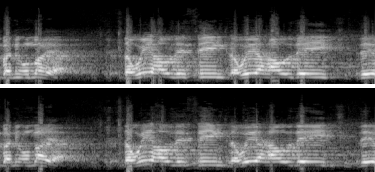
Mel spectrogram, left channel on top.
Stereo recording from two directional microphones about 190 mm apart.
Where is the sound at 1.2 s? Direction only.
45° left (ahead or behind).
